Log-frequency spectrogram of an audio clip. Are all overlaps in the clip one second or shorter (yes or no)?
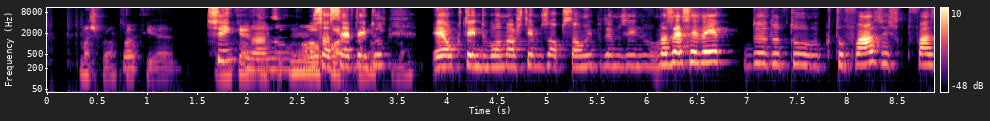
no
